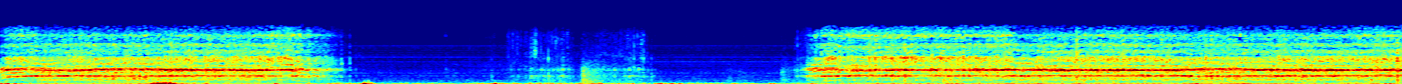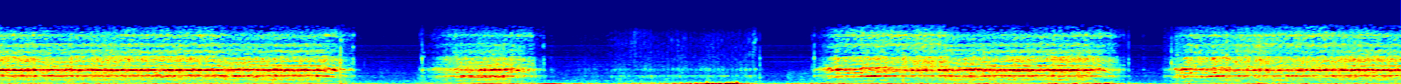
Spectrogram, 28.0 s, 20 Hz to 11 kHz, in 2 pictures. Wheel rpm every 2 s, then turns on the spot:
140, 90, 10, 10, 130, 160, 160, 160, 120, 50, 10, 110, 100, 150.
4-8 18-22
